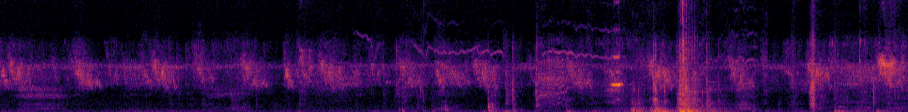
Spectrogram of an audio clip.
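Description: Small birds chirping and twittering steadily in the background. A few knocks and rustles sound over it, the loudest about two-thirds of the way through.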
